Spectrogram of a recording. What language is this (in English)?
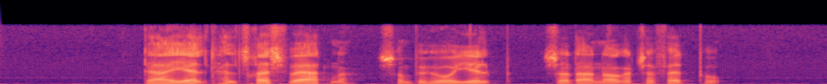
Danish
